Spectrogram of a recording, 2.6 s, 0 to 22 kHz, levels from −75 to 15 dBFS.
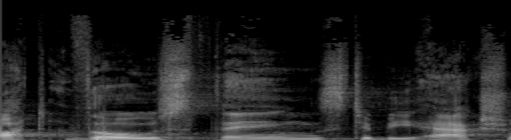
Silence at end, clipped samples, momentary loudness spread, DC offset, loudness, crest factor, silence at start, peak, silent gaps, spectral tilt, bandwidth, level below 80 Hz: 0 s; under 0.1%; 11 LU; under 0.1%; -22 LUFS; 20 dB; 0 s; -2 dBFS; none; -4 dB/octave; 20 kHz; -46 dBFS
